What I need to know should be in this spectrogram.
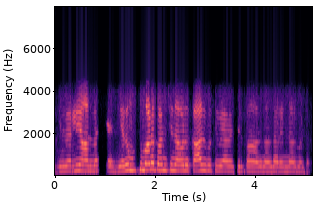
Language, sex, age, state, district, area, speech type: Tamil, female, 30-45, Tamil Nadu, Tiruvannamalai, rural, conversation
